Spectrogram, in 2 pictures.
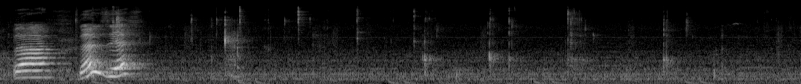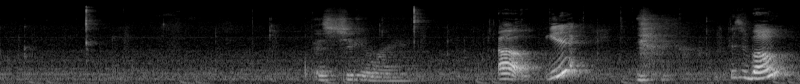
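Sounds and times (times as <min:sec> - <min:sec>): children chewing food: 0:01.4 - 0:10.7
mouth clicks and smacks: 0:01.9 - 0:06.0, 0:06.6 - 0:07.3.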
